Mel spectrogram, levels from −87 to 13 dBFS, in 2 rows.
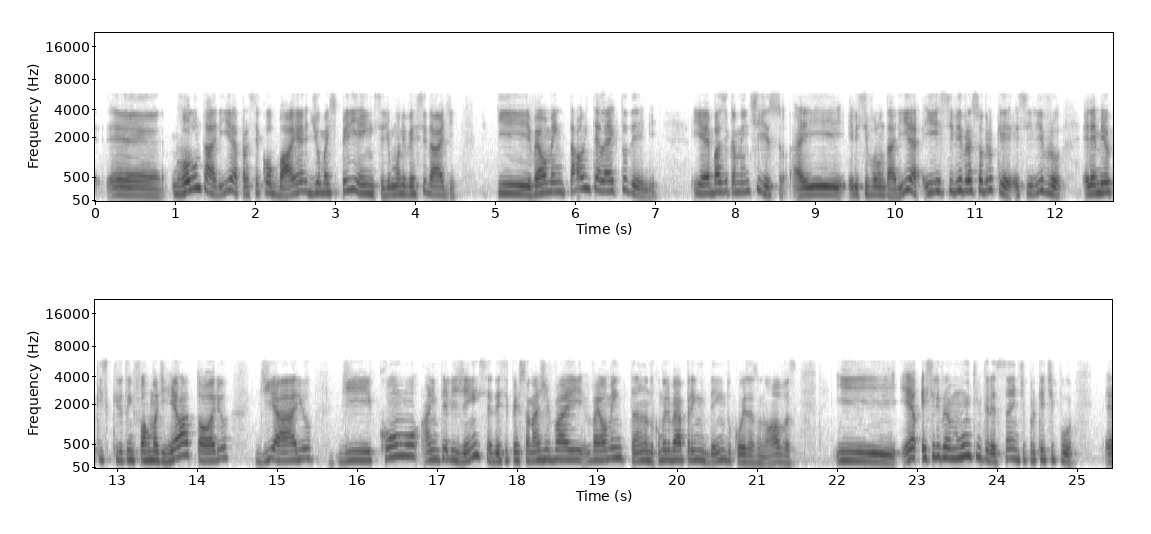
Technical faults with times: none

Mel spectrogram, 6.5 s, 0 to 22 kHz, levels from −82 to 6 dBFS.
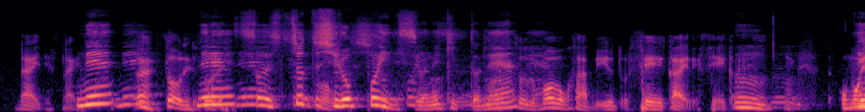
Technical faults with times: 0.00-6.49 echo with no canceller

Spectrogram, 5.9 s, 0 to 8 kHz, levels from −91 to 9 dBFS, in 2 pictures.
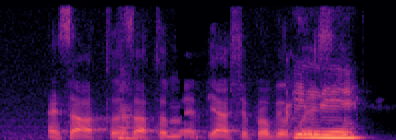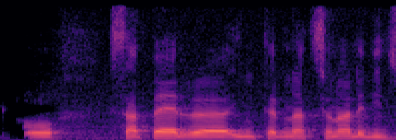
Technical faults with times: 1.34-1.45 speech suppressed in double talk
2.62-3.21 speech suppressed in double talk

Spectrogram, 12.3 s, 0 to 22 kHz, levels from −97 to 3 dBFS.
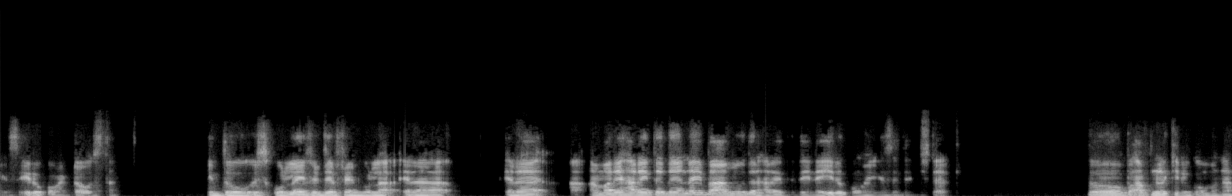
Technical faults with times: none

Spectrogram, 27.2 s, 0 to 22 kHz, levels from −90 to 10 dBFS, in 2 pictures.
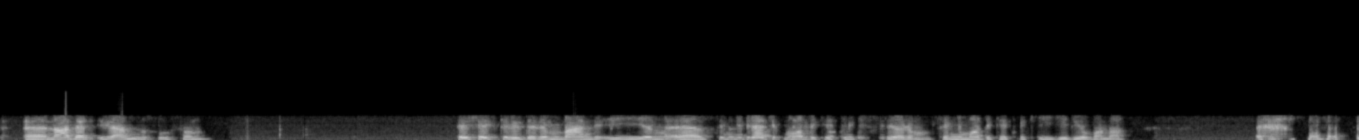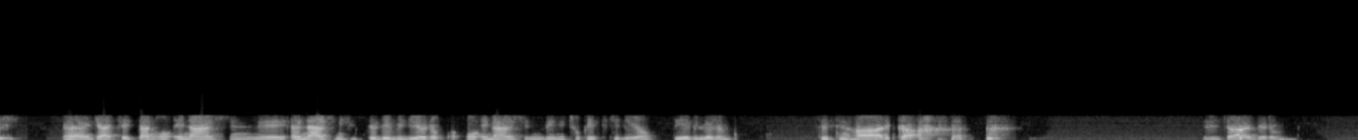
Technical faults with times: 0.00-27.17 GSM full-rate codec
0.00-3.08 echo leak
0.92-2.31 background gated by the echo canceller
2.41-2.53 GSM bit errors
6.14-26.85 background gated by the echo canceller
7.26-10.17 echo leak
25.96-26.05 GSM bit errors

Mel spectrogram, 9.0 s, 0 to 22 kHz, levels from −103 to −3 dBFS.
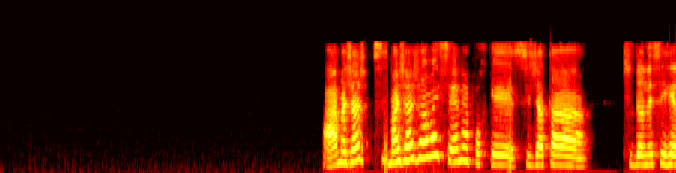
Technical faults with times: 0.36-0.43 concealed Bluetooth headset packet loss
3.81-3.85 concealed Bluetooth headset packet loss
5.08-5.17 concealed Bluetooth headset packet loss
6.75-6.82 concealed Bluetooth headset packet loss

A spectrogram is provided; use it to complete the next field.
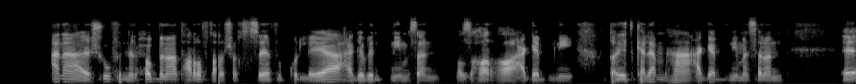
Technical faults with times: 2.16-2.19 digital broadcast dropout

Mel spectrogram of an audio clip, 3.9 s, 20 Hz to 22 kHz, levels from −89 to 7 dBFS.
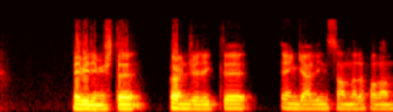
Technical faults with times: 0.74-1.28 microphone overload
0.77 microphone volume stepped down
1.71-1.77 microphone overload
1.77 microphone volume stepped down
2.79 microphone volume stepped down

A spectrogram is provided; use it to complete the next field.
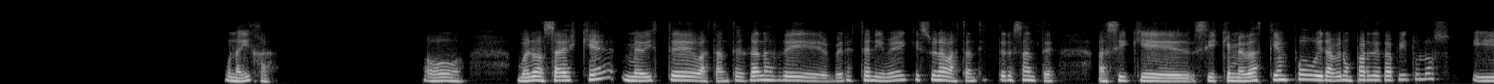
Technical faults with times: none

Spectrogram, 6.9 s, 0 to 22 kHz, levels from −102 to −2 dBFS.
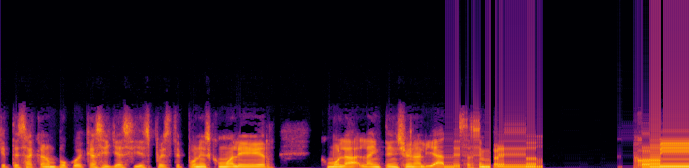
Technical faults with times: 4.45-6.89 robotic sound from repeated short buffers

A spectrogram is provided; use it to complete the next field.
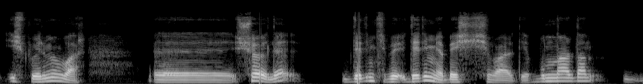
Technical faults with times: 2.60 block of digital silence
3.58 block of digital silence

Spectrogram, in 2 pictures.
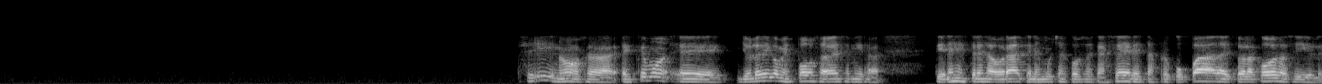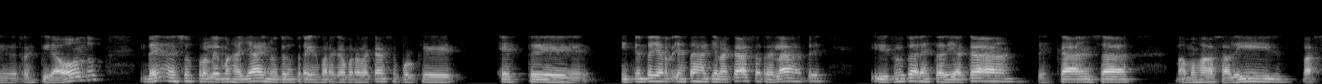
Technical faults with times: none

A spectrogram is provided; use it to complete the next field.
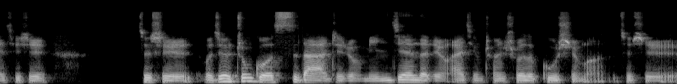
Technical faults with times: none

